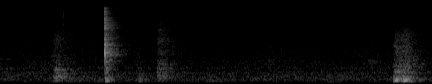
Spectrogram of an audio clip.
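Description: A few sharp clicks and light taps from small objects being handled on a workbench, as a glass jar is set onto a small digital scale and a plastic Mini 4WD car is turned in the hand. The loudest click comes just after a second in.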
